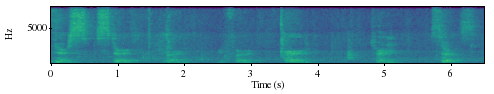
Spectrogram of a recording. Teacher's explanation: A rather rare vowel among the languages of the world, at least as a long, steady monophthong, stressable, And in American English, of course, it has R coloration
